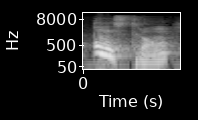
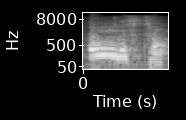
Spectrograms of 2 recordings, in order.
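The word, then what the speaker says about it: 옹스트롬: 옹스트롱. 옛날 교수님들은 옹그스트롱, 옹그스트롱 이렇게 발음을 하셨었죠.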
